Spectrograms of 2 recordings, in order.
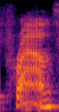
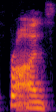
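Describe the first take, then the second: First: It is said with a plain English accent. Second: It is said with a French-influenced accent. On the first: "I don't say France" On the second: "I say France. It's just something I use from the French language"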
